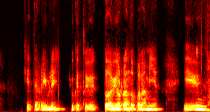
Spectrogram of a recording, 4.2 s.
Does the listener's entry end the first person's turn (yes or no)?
no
